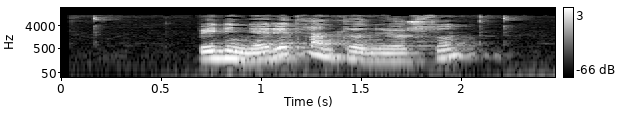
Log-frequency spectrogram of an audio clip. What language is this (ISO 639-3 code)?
tur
